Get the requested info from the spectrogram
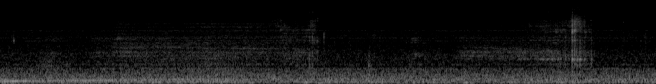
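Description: Quiet sips of hot coffee from a paper cup, over a steady low background hum.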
